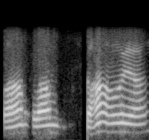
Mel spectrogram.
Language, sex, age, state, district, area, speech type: Hindi, male, 60+, Uttar Pradesh, Mirzapur, urban, conversation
